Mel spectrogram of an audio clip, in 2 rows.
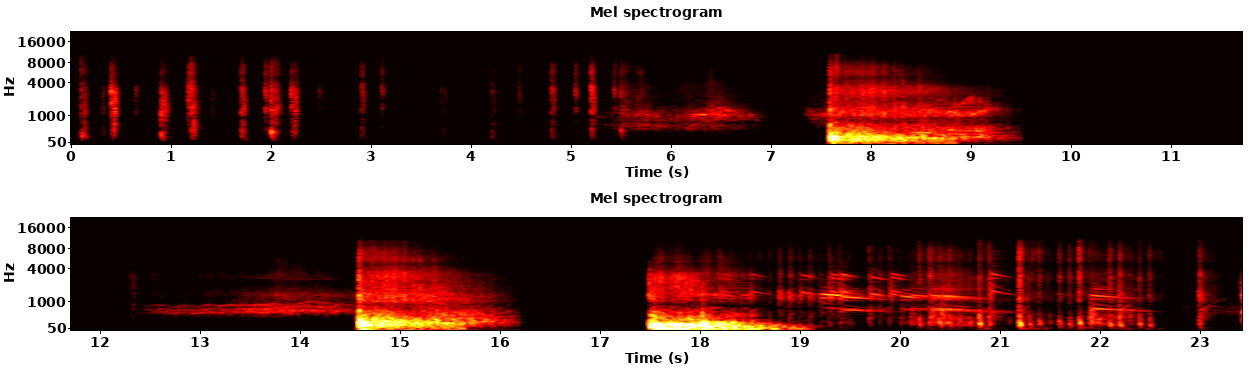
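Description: Artillery fire-mission explosions in the 1998 PC game Delta Force: a few loud, deep blasts, each rumbling off into silence, separated by bursts of sharp clicky typing sounds and faint radio chatter.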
